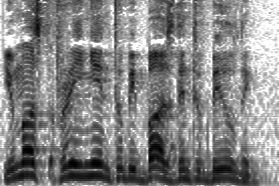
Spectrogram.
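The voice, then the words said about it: Put-on Russian accent. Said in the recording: “A voice came from up the hall, Russian accent.”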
